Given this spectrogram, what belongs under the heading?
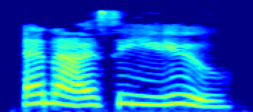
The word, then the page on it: nicu: British English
